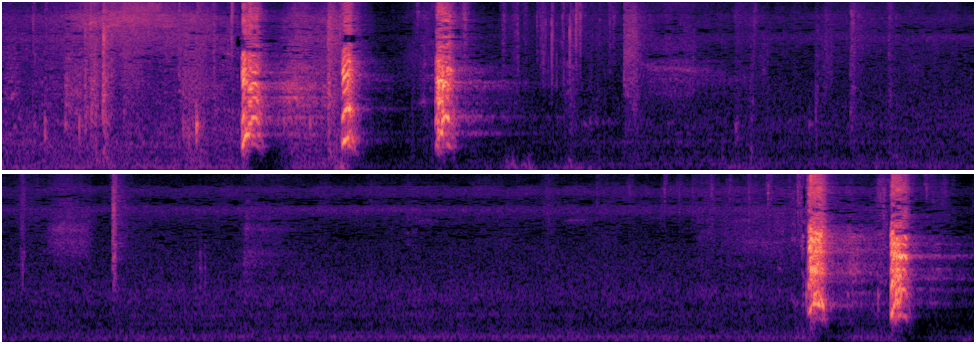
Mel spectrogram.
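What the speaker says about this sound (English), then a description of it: "She likes to wait until I lean down to pick up the ball to bark directly in my ear." A dog barks during a game of fetch, sharp close barks in a quick cluster near the start and again near the end, with a long quiet stretch between filled by faint insect chirring.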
